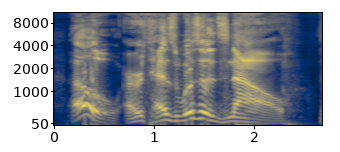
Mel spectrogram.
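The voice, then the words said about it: Imitates Thor's voice. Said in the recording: “my Thor impersonation. It's pretty good, I think.”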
